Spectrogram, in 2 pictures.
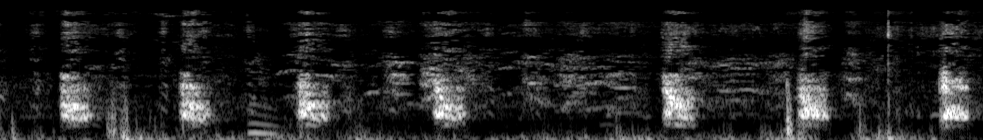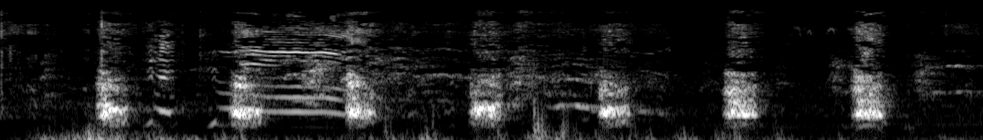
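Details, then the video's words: Female Rottweiler Carma barking during protection training with a helper: a steady series of sharp, loud barks, roughly one every two-thirds of a second, about fifteen in ten seconds, with faint background noise. "Rottweiler protection training"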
